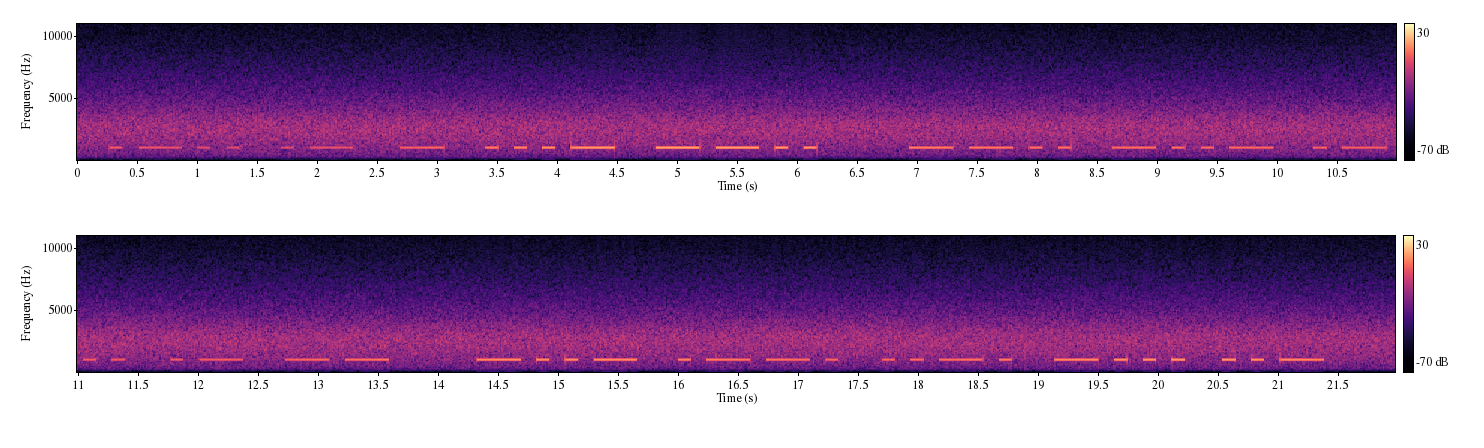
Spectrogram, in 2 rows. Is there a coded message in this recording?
Yes: Morse code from 0.2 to 21.4 s, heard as a keyed tone, hand-sent with a paddle, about 10 wpm, 1040 Hz, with radio static and fading. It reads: LATVZ ZXLAM XPFBU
